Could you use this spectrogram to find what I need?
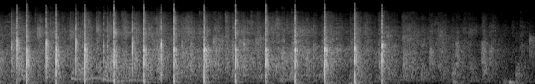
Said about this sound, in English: And I think we, all the children, should rise up and give a round of applause for their mothers right now, whether your mother's here or not.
